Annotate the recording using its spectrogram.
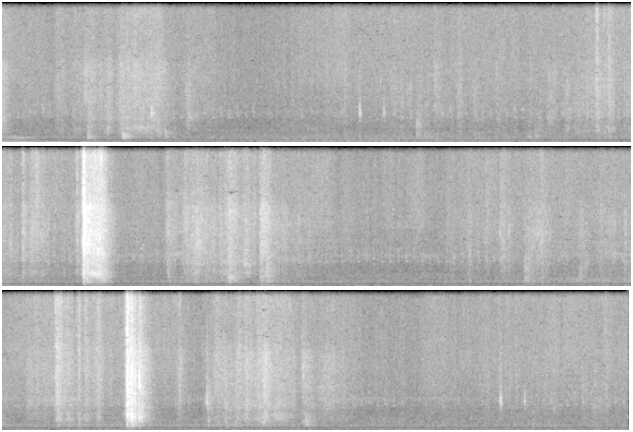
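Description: A paper towel roll unrolls and rustles across a surface.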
